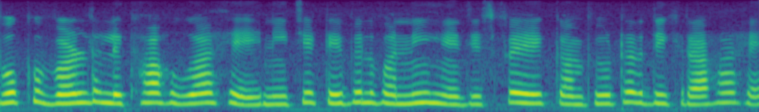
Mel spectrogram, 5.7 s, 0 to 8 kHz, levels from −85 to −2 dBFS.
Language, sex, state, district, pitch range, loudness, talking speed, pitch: Hindi, female, Chandigarh, Chandigarh, 230-260 Hz, -15 LUFS, 170 wpm, 245 Hz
